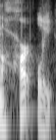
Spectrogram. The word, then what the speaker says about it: hardly: I can hardly，美式发音这个 d 是不发音的，因为 d 跟上面一个辅音在一起，两个辅音只用发后面一个，气流阻塞一下。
